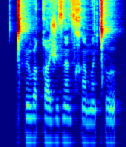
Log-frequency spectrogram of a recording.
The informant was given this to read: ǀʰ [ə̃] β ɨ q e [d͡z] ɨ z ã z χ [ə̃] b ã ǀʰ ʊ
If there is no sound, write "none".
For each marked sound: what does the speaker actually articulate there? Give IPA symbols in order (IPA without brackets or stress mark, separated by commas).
ə̃, ʒ, ã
